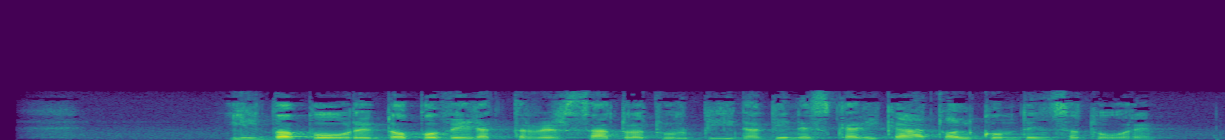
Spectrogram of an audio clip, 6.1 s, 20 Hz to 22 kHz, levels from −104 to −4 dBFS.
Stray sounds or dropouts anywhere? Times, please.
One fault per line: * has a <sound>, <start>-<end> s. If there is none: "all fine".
all fine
